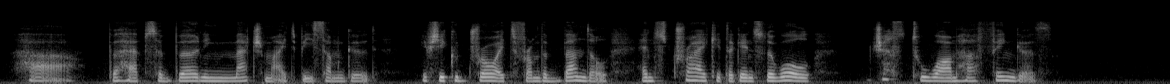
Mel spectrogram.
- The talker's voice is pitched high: No, medium, 160 Hz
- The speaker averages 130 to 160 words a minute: Yes, average, 145 wpm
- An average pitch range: No, narrow, 1.9 semitones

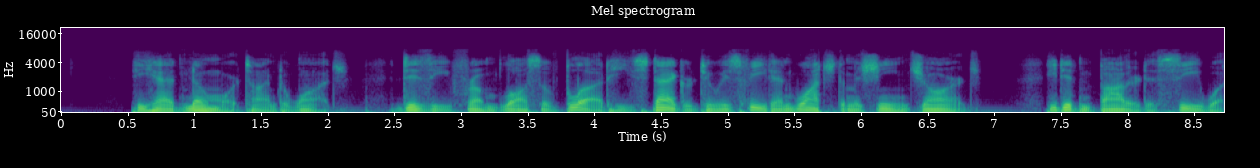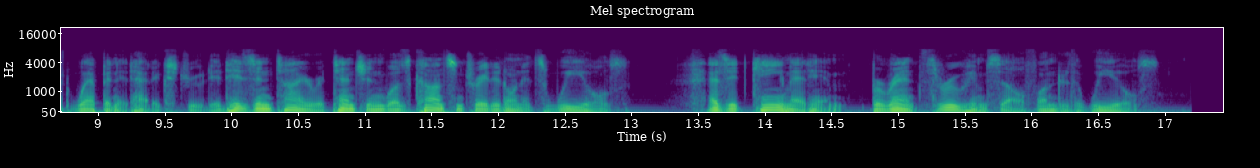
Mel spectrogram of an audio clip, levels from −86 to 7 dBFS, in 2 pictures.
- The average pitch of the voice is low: Yes, very low, 85 Hz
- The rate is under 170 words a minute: No, average, 175 wpm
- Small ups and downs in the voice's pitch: No, average, 4.8 semitones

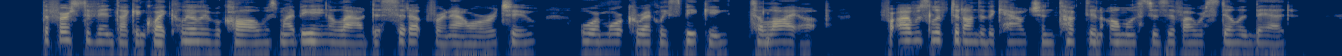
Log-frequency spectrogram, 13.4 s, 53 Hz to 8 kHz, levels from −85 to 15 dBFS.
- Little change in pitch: Yes, narrow, 1.7 semitones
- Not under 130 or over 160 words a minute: No, fast, 205 wpm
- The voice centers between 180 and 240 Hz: Yes, high, 190 Hz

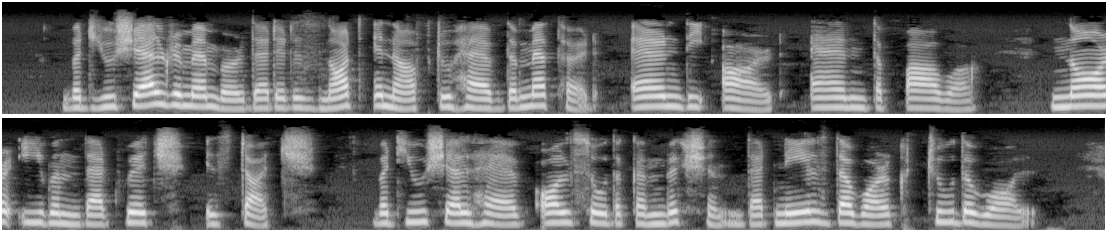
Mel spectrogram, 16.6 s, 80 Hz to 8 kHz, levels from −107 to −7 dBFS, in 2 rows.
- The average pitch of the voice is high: Yes, high, 210 Hz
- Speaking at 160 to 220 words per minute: No, average, 140 wpm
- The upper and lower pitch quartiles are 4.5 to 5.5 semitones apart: No, narrow, 2.6 semitones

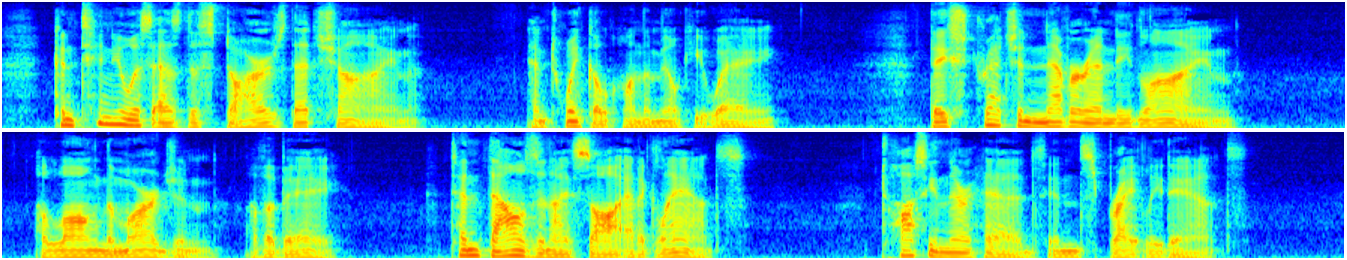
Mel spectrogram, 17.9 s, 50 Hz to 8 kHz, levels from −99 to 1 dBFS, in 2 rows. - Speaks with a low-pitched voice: Yes, very low, 85 Hz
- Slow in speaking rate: Yes, slow, 125 wpm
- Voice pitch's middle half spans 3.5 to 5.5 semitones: Yes, average, 5.0 semitones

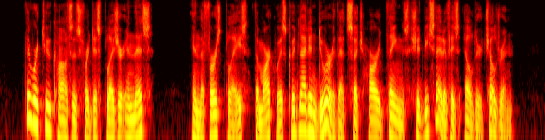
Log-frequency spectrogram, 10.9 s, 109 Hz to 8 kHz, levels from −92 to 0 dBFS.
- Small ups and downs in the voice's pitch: No, average, 4.9 semitones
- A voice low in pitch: Yes, low, 100 Hz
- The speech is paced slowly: No, average, 155 wpm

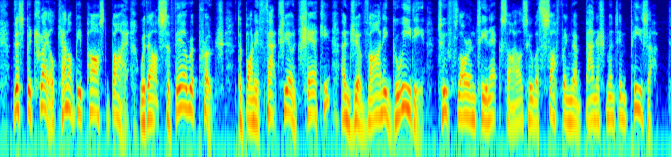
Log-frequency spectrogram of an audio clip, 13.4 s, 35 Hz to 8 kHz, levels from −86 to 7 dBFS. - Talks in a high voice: No, medium, 145 Hz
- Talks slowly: Yes, slow, 110 wpm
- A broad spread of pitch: No, average, 4.8 semitones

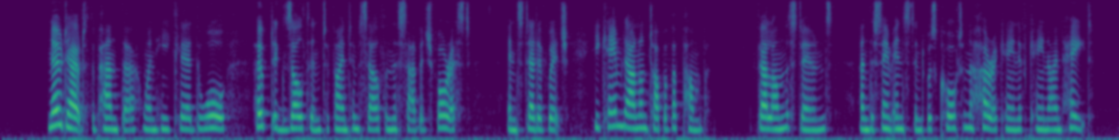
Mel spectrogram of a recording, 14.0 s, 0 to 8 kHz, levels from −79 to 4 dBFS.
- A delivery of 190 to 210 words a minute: Yes, average, 195 wpm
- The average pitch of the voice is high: Yes, high, 240 Hz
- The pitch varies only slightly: Yes, narrow, 2.0 semitones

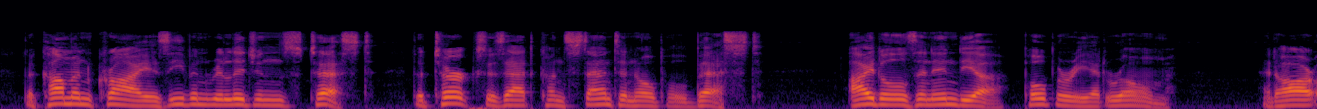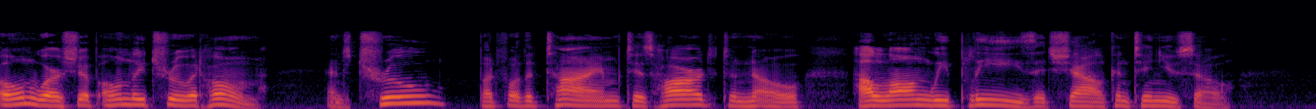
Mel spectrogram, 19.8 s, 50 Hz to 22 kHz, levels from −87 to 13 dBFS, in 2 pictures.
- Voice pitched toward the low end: No, medium, 150 Hz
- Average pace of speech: Yes, average, 145 wpm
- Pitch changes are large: No, average, 3.7 semitones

